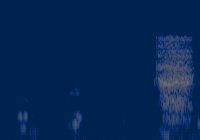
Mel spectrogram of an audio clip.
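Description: Near silence for about a second and a half, then a short breath drawn in by the female narrator near the end, just before she speaks again.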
